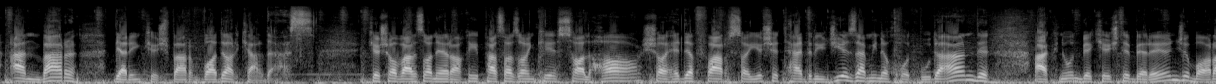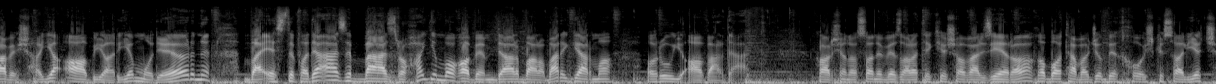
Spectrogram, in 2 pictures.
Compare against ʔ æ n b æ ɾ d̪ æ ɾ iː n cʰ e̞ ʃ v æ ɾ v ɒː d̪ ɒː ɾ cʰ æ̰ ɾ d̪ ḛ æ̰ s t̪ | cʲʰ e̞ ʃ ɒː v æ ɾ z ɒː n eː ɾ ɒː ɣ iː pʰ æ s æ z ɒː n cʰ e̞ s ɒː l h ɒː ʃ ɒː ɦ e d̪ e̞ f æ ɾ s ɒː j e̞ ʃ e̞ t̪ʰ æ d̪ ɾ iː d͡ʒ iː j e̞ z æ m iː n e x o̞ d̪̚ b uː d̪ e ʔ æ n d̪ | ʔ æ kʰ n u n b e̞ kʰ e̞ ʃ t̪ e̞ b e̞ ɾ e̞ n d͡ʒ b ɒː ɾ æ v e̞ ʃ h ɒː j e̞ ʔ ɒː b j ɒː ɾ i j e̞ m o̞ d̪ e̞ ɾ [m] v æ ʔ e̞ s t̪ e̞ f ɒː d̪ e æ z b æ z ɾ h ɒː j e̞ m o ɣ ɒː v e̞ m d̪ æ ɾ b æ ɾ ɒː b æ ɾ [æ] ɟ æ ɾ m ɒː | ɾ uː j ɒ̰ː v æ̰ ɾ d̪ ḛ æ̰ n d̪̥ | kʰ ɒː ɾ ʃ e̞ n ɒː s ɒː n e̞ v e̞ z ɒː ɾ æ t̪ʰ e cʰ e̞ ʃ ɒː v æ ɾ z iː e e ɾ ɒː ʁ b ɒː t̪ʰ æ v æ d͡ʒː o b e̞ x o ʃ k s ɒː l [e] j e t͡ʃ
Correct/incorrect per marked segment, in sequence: incorrect: n, incorrect: e, incorrect: i

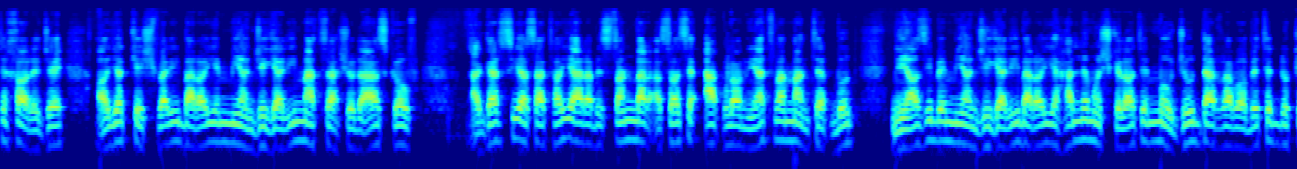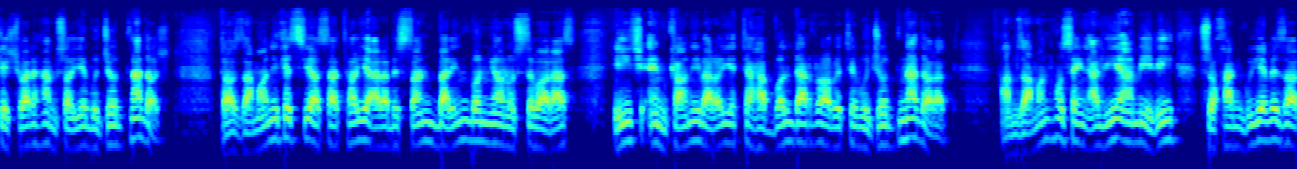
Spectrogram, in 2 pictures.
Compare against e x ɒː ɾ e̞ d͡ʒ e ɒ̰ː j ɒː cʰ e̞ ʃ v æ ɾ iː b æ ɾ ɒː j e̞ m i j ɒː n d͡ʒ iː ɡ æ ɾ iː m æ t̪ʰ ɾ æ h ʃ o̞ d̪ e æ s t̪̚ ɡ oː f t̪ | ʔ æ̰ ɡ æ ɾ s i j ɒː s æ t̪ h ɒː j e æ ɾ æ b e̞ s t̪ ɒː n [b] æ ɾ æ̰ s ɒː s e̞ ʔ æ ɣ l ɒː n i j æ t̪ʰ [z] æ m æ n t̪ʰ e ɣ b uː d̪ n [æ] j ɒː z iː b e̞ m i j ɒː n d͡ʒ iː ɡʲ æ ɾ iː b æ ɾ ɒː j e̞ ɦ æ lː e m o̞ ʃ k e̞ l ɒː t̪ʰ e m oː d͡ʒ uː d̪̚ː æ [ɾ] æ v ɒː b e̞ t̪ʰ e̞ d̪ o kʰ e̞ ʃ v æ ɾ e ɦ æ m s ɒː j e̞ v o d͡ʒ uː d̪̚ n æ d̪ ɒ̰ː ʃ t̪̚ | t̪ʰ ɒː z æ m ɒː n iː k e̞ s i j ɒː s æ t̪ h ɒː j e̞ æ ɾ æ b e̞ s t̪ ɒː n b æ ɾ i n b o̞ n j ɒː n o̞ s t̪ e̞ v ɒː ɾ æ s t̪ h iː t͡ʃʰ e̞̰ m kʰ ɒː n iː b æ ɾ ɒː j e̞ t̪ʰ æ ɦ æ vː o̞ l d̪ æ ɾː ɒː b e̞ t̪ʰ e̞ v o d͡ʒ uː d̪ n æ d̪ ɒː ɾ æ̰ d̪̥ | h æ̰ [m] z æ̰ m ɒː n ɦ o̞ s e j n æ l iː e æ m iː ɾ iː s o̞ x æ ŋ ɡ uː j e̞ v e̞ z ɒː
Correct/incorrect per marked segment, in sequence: correct, incorrect: v, incorrect: i, incorrect: ɾː, correct

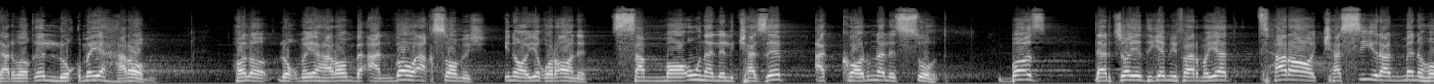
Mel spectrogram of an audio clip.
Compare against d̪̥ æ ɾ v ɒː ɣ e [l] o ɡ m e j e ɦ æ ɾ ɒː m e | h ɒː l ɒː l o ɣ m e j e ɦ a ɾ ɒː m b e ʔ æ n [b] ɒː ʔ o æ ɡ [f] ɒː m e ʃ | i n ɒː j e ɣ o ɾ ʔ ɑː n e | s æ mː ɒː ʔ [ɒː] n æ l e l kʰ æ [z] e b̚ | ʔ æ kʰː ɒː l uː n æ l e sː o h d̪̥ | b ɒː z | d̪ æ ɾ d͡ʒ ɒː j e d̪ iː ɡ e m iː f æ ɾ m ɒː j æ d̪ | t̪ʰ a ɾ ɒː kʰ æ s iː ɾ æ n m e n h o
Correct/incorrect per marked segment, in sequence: correct, incorrect: v, incorrect: s, incorrect: uː, correct

